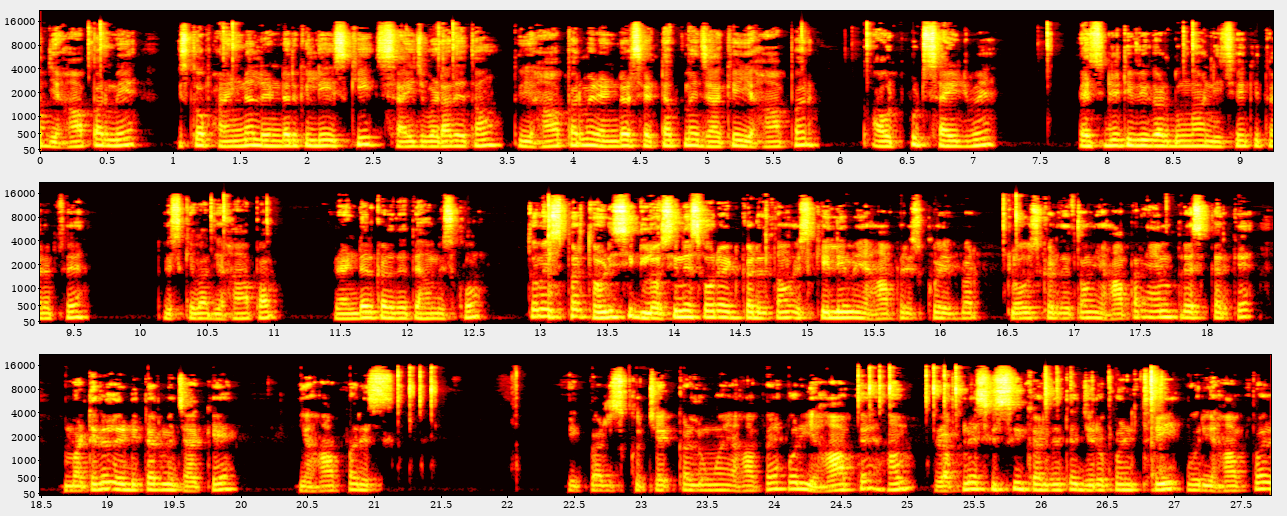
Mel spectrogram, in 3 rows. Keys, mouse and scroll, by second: 0.3 click, 6.0 click, 16.4 click, 17.6 m, 21.1 click, 24.5 click.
